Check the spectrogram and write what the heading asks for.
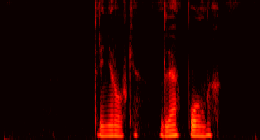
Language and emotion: Russian, neutral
